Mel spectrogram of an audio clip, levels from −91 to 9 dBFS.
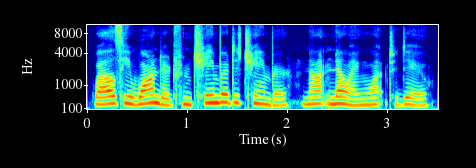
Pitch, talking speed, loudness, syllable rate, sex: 225 Hz, 205 wpm, -16 LUFS, 5.3 syllables/s, female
